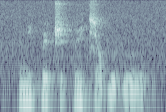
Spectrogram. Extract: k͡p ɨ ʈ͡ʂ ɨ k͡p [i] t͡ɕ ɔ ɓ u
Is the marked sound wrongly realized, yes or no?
yes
